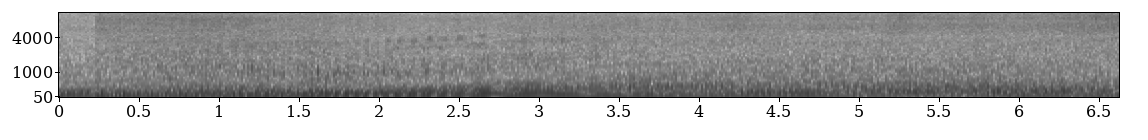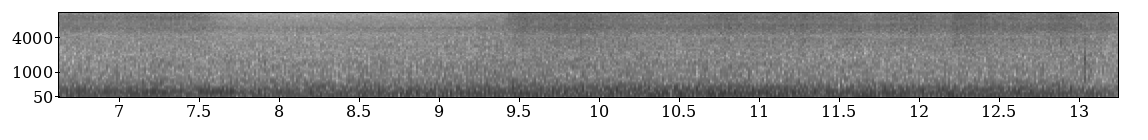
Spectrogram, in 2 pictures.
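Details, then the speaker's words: Nissan R33 Skyline GTS-T driven under load on a newly installed Link G4X plug-in ECU base map, before tuning: a deep, even engine note pulling smoothly through gentle revs, with no stumble, knock or hesitation; it runs clean. "Alright, so we've just taken Zach's car for a test run. Went really well on the base map. Drove super smooth, so..."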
